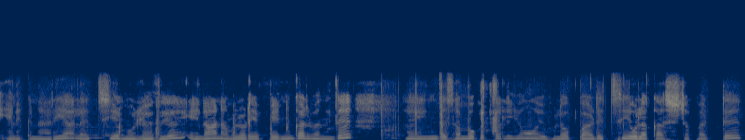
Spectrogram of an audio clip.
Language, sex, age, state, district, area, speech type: Tamil, female, 18-30, Tamil Nadu, Mayiladuthurai, urban, spontaneous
